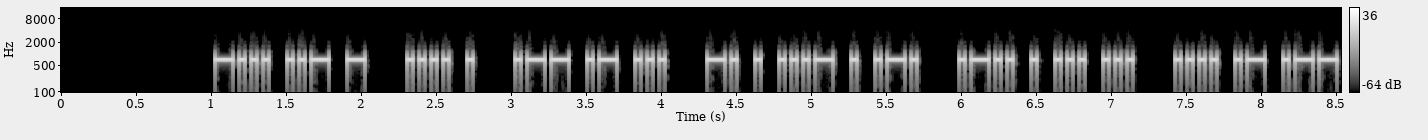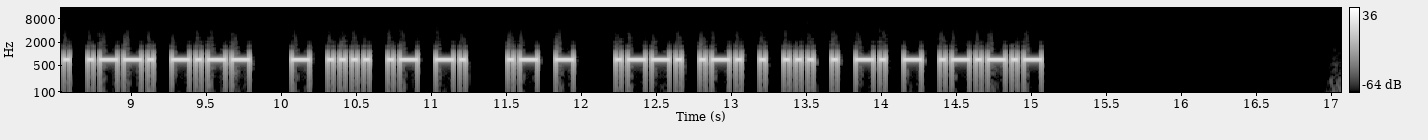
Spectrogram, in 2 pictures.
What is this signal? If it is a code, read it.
Morse code, heard as a keyed tone, about 30 wpm, 700 Hz. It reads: BUT HE WAS NEVER LESS HAPPY THAN AT PRESENT.
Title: Sentences from Top 1000 Words - Review Part 5 - 30wpm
